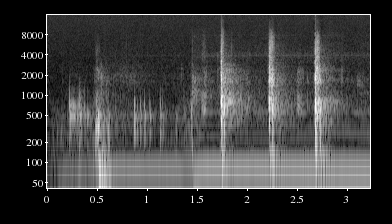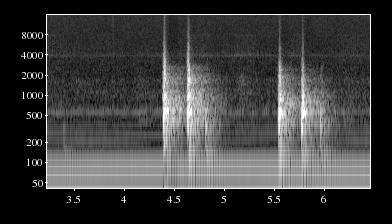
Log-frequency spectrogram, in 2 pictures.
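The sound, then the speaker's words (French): Sharp knocking on a bedroom door as a mother knocks at her son's room: three evenly spaced raps, a pause, then two quick pairs of knocks. Faint shuffling and soft thuds come before the first knock, and no one speaks. “Elle a frappé à la porte de sa chambre.”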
